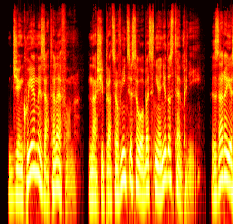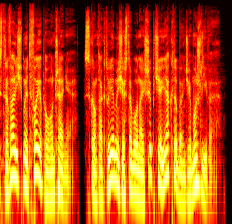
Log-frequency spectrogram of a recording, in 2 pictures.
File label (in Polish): demo zapowiedzi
